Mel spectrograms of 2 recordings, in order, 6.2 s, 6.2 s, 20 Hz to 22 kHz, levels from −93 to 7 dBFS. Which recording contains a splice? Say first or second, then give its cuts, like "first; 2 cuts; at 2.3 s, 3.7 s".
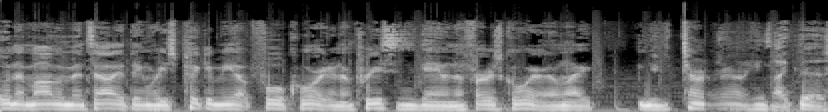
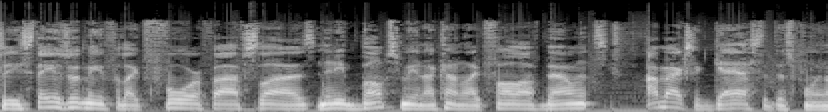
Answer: second; 2 cuts; at 2.3 s, 4.8 s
